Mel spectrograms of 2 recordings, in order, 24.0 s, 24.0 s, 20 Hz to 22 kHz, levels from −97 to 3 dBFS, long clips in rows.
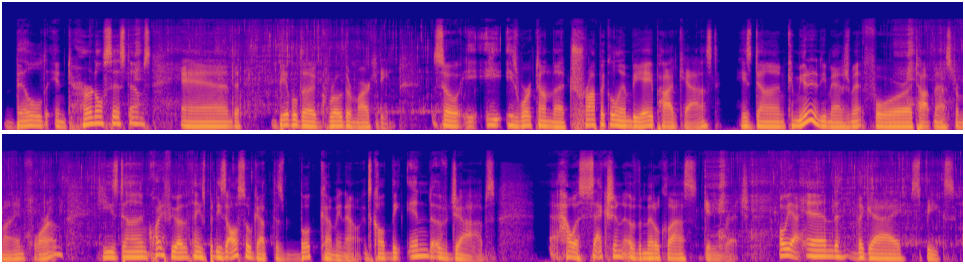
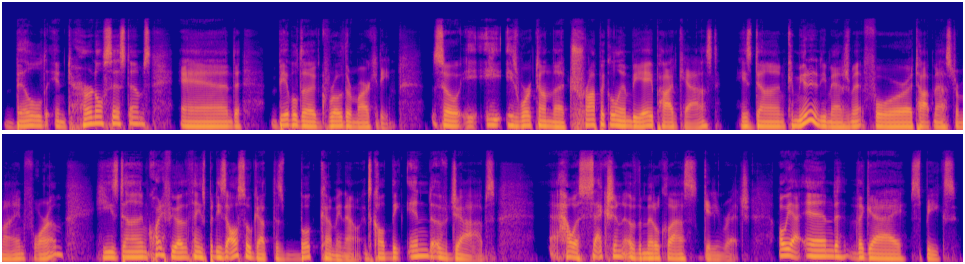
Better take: second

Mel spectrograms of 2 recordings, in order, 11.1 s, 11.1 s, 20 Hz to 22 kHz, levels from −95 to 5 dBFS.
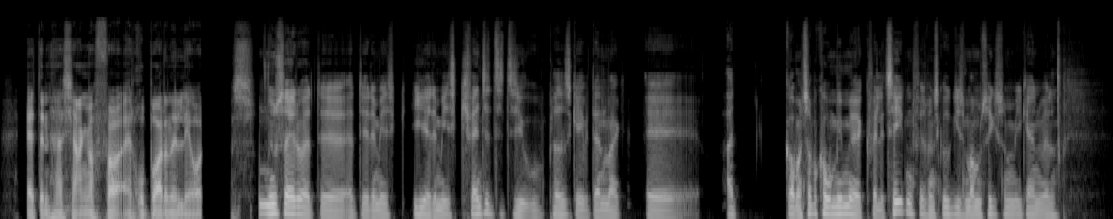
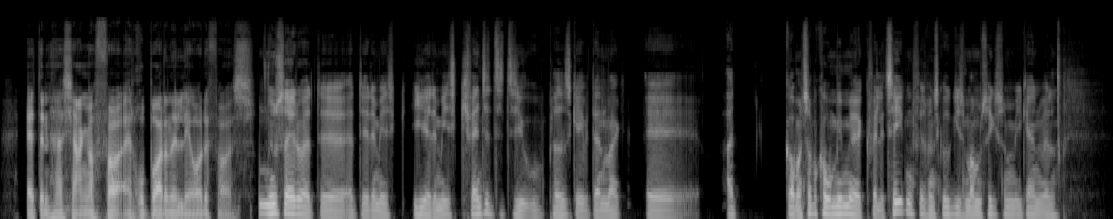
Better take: second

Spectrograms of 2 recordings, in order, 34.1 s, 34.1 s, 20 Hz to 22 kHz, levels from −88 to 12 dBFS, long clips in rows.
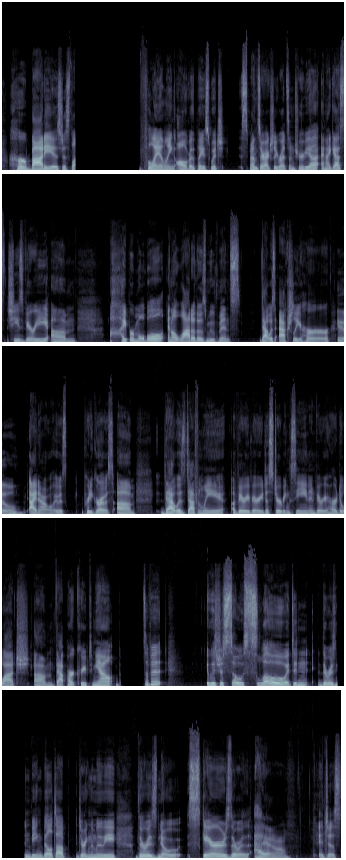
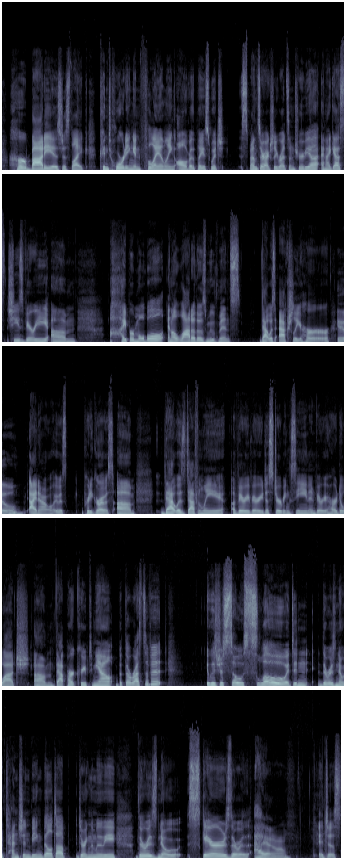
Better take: second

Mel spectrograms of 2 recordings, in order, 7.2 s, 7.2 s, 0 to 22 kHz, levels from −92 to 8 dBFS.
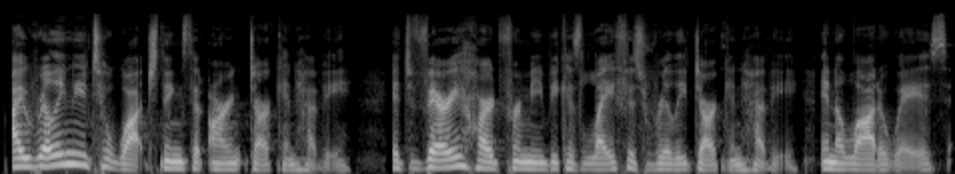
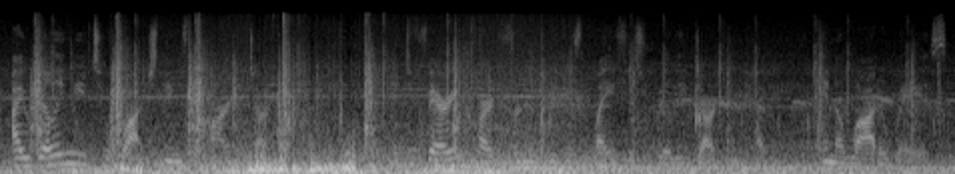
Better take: first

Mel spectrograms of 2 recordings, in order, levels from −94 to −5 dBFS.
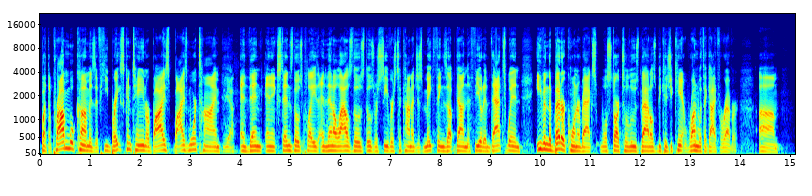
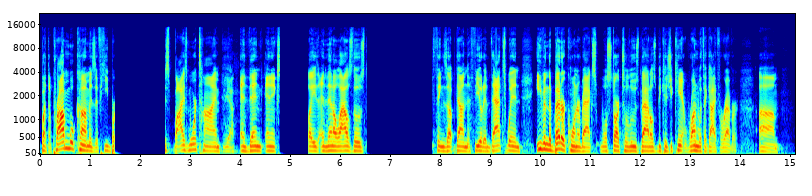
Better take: first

